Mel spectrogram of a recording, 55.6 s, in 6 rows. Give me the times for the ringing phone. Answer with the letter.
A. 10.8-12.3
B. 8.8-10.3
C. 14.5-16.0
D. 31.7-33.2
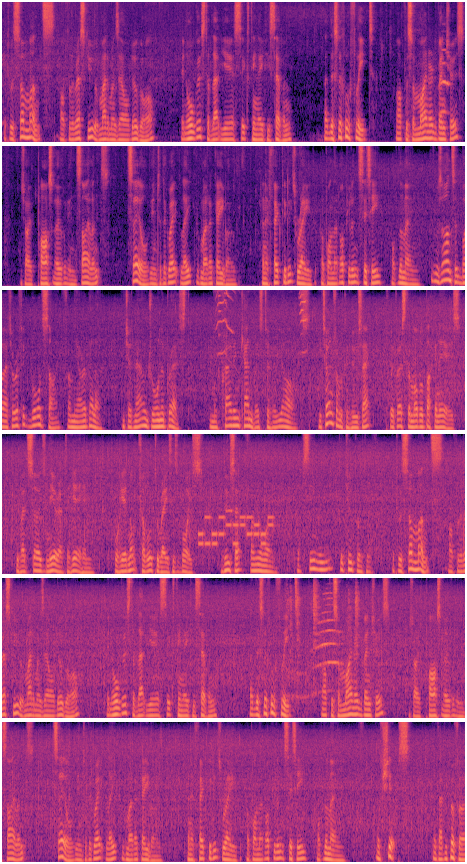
D.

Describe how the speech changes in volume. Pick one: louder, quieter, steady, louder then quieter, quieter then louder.
steady.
